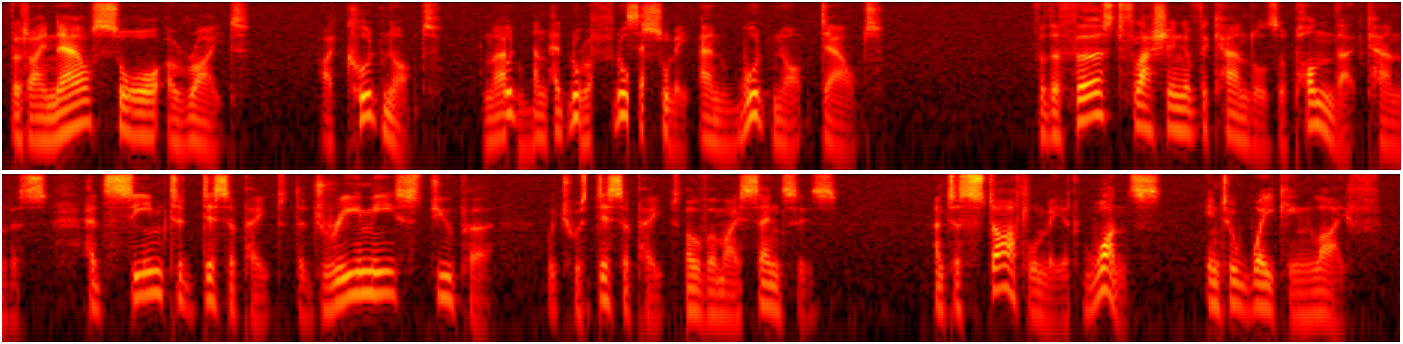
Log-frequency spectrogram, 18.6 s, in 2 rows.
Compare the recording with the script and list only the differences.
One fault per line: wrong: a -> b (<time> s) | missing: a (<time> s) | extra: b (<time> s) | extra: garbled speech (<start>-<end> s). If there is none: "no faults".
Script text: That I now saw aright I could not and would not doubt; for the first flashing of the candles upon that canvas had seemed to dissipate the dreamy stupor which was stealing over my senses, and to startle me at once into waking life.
extra: garbled speech (3.2-4.6 s)
wrong: stealing -> dissipate (13.2 s)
